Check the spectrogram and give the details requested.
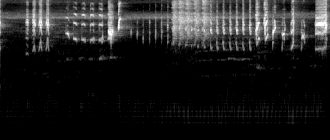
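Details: Long-tailed shrike giving a melodious song: bursts of sharp, high clicking notes, then a dense chattering run of rapid scratchy notes and a final short buzzy burst.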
